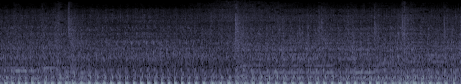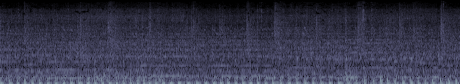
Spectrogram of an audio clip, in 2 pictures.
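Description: Single-cylinder adventure motorcycle engine running steadily at low speed with an even pulsing beat, as the bike works through a flooded, muddy forest track, with a few sharp clicks over it.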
